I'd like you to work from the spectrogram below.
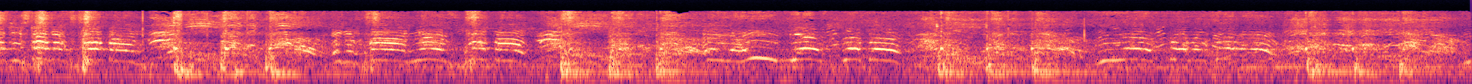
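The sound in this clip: A large crowd of young people and teenagers chants demands against child slavery during a solidarity protest march in Spain. The voices are loud, rhythmic and continuous, with many people shouting together in repeated phrases.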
